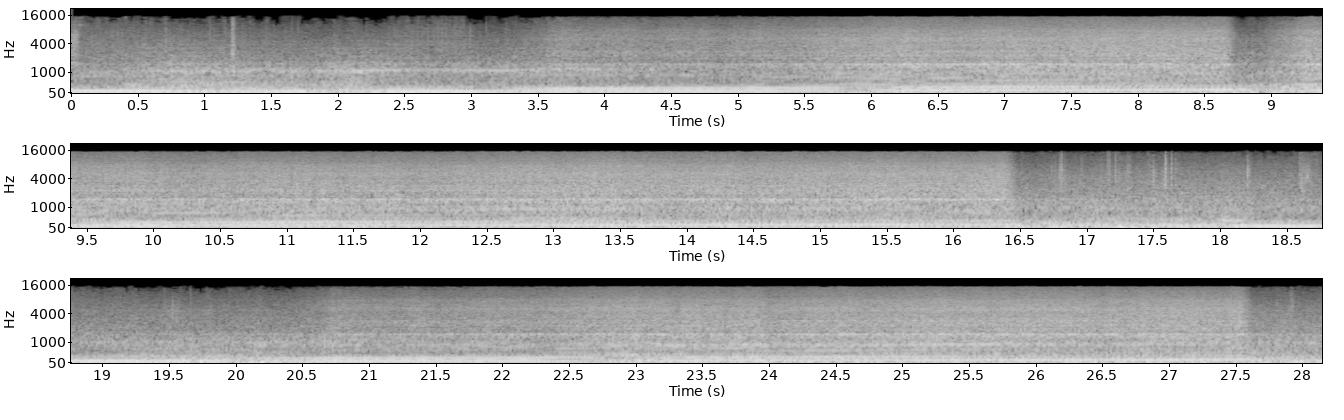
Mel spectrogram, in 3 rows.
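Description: Volkswagen Polo GTI's 1.8-litre turbocharged four-cylinder heard from inside the cabin under hard acceleration on track: the engine note climbs, drops quickly at a gear change about nine seconds in, and climbs again. Around sixteen seconds the driver lifts off and the note falls away, then it picks up and pulls hard again until another lift near the end.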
